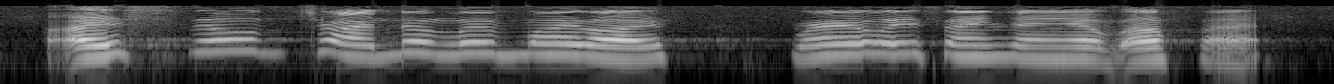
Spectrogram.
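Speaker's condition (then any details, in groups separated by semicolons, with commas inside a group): Friedreich's ataxia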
